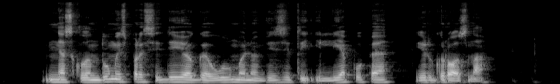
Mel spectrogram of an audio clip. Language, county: Lithuanian, Šiauliai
